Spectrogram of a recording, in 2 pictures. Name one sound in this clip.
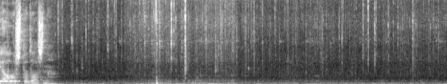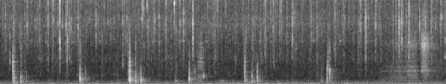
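A fire crackles and pops in a fireplace.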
